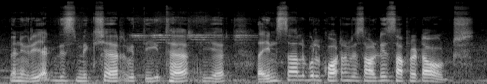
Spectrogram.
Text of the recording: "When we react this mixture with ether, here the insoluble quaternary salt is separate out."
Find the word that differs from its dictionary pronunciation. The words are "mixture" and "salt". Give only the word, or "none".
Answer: mixture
